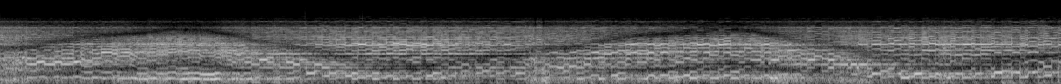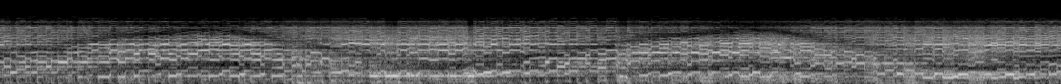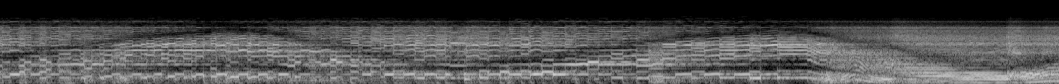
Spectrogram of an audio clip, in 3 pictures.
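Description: Electric guitar solo played fast, shred style. A slow sweeping whoosh runs through the sound, rising and falling about every five seconds.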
